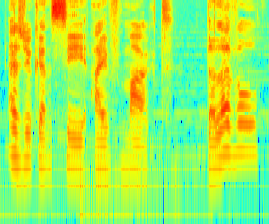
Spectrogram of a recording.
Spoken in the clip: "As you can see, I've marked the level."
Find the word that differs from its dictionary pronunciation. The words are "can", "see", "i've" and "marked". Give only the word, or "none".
none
